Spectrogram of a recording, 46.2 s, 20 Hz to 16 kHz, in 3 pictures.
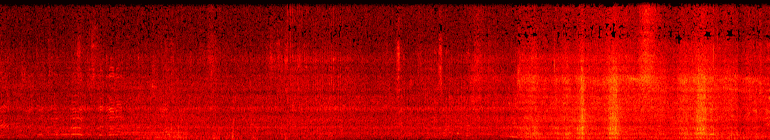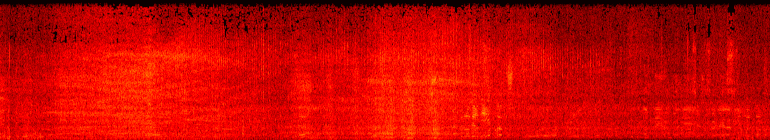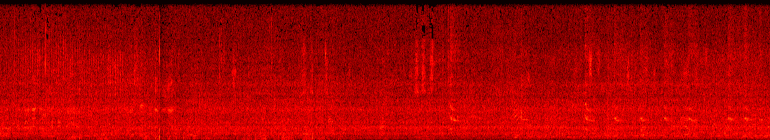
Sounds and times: Speech: 0:00.0 - 0:11.8, 0:13.9 - 0:20.2, 0:21.2 - 0:46.2.

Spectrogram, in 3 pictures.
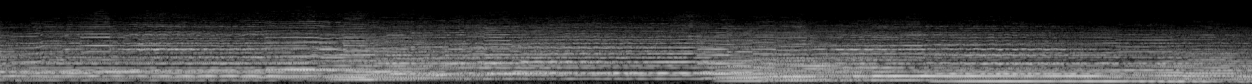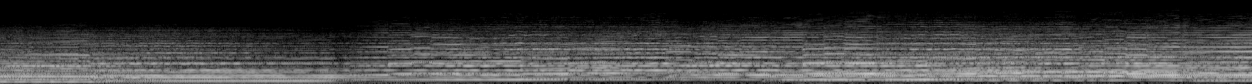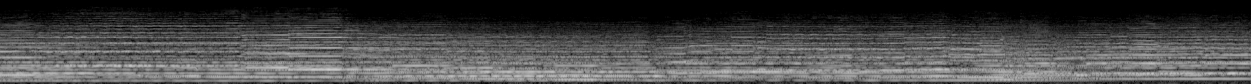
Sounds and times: Bowed string instrument: 0:00.0 - 0:37.5
Inside, large room or hall: 0:00.0 - 0:37.5.

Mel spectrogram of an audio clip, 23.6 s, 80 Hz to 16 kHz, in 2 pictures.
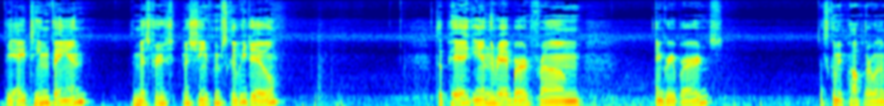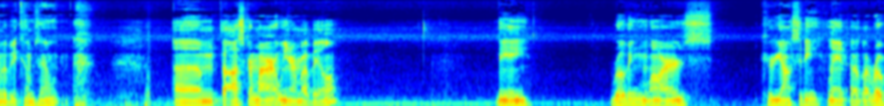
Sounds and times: Speech: 0:00.0 - 0:03.8, 0:05.8 - 0:07.8, 0:08.7 - 0:09.8, 0:10.9 - 0:13.0, 0:14.1 - 0:16.4, 0:18.4 - 0:18.9, 0:19.9 - 0:23.5.

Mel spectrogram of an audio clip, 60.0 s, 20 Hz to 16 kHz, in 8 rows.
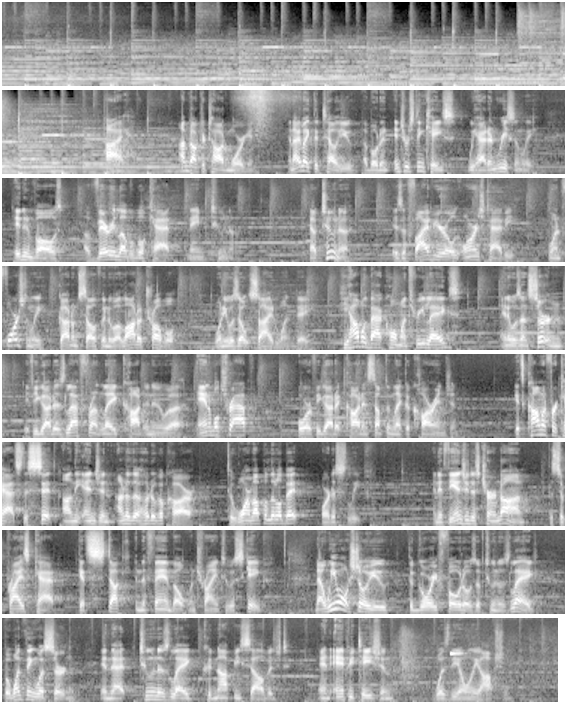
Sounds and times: Music: 0:00.0 - 0:59.9
Speech: 0:08.9 - 0:09.3, 0:09.9 - 0:18.2, 0:19.1 - 0:33.4, 0:34.0 - 0:36.2, 0:36.9 - 0:42.5, 0:43.3 - 0:48.6, 0:49.2 - 0:59.4.

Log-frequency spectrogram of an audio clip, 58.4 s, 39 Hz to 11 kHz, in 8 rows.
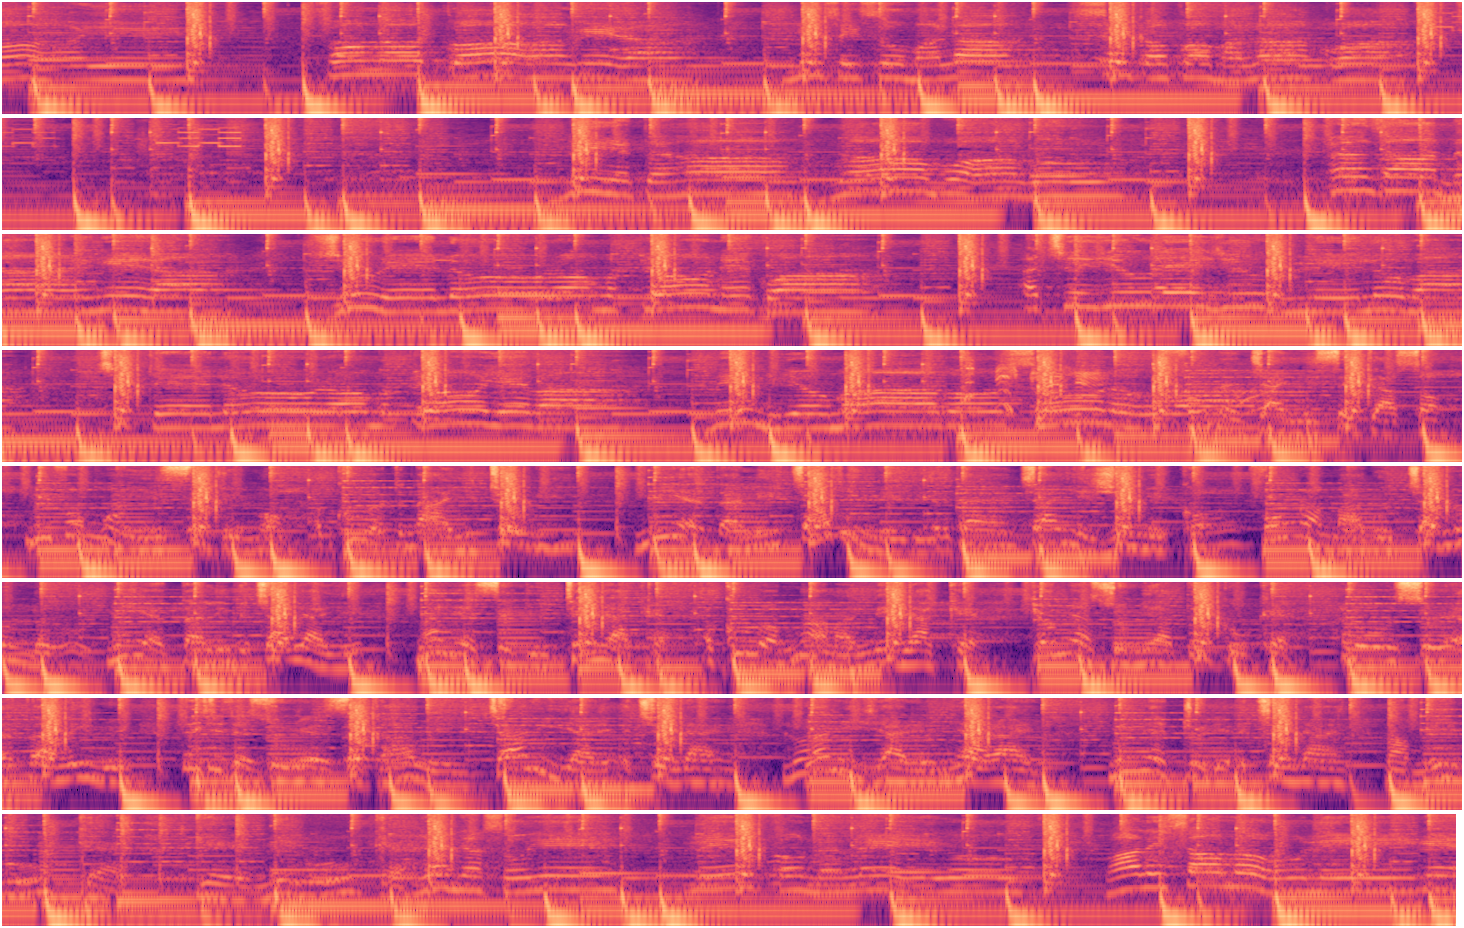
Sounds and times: Music: 0:00.0 - 0:58.3
Ringtone: 0:02.5 - 0:13.4, 0:14.2 - 0:58.3
Telephone bell ringing: 0:07.2 - 0:08.7.

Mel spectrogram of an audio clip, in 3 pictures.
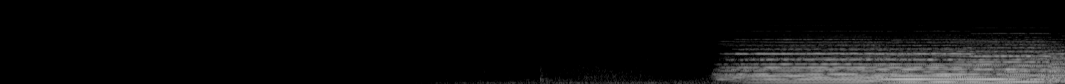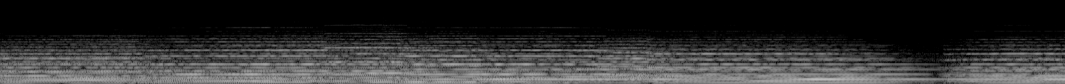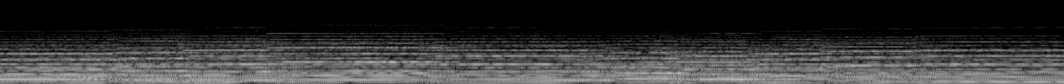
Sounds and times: Music: 0:04.2 - 0:31.9.

